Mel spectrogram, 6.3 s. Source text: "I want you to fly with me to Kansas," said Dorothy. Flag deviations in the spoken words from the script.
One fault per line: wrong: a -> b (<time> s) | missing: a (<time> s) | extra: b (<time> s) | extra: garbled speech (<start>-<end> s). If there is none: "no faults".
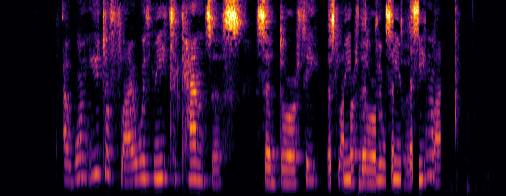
extra: garbled speech (4.1-5.5 s)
